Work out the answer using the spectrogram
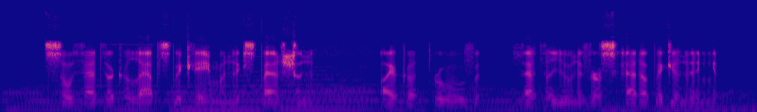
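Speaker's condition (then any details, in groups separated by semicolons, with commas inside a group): ALS, speech-generating device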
